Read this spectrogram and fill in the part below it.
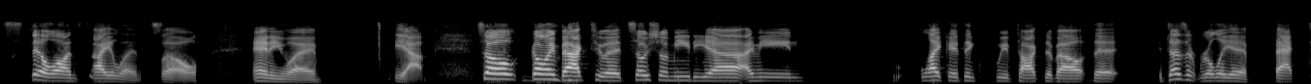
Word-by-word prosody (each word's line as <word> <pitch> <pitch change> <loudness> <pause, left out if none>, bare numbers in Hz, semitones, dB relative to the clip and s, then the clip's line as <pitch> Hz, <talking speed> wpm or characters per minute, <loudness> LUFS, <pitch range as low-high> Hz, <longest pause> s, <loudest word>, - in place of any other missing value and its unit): still 235 - -1
on 155 -2 +1 0.2
silent. 140 -8 -3
So, - - -6 0.6
anyway 125 -10 0 0.8
yeah, - - 0 0.5
so, 250 -3 +6
going 240 0 +6
back 195 -1 +8
to - - -6
it, 175 -1 0
social 210 -2 -2
media, 175 -3 +1
I - - +1
mean, 170 -1 -6 1.3
l 180 - -14
like 195 -1 +3
I 170 - -2
think 175 -1 -7 0.2
we've 155 -4 -9
talked 150 +2 -2
about 140 -2 -1
that 145 -1 -5 0.4
it - - -23
doesn't 220 -6 -3
really 160 0 -5
affect 150 -1 -3
170 Hz, 125 wpm, -25 LUFS, 150-195 Hz, 1.3 s, back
